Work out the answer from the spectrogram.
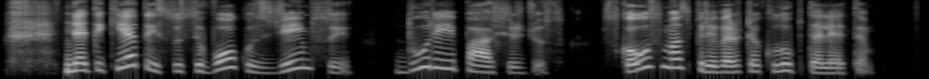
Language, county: Lithuanian, Kaunas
